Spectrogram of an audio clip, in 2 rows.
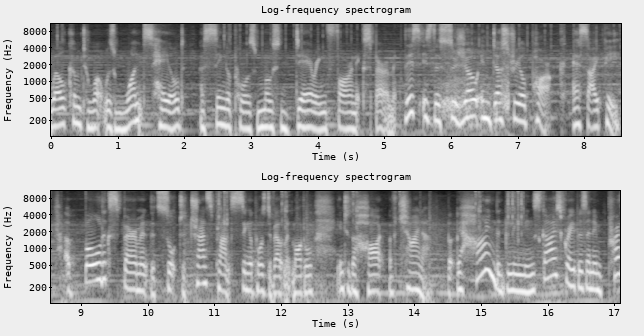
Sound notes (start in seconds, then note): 5.3 sip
